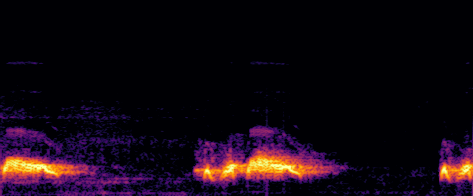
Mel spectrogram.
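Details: Young spotted dove calling as a lure to set off other doves; deep hollow coos, a long coo tail, then a stuttered double note running into a drawn-out coo, and another phrase starting.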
